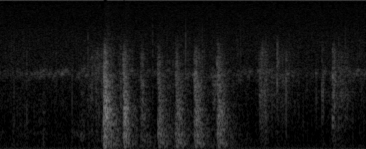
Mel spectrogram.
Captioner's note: knocks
